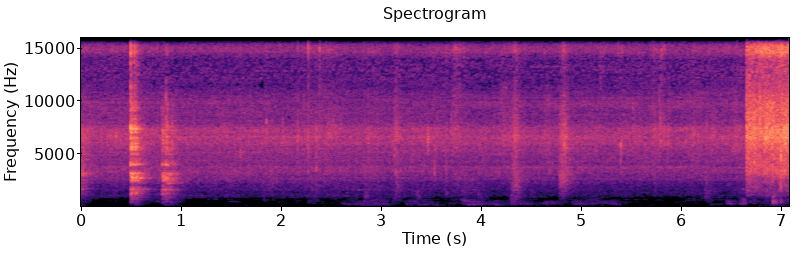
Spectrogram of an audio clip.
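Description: Onion frying in oil in a kadai, a soft low sizzle with a couple of sharp spoon clinks near the start and scattered quieter scrapes of stirring, then a louder burst at the end.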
